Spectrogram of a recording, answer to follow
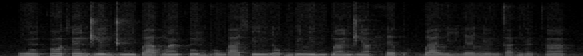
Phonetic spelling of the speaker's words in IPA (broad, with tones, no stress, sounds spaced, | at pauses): w ũ˧ k ɔ̃˦ s ɛ̃˦ d͡ʒ ɛ̃˧ d͡ʒ ũ˨ ɡ͡b a˨˦ b ã˧ k ũ˧ b o˨ w a˧ s ĩ˦ n o˦˨ b ĩ˧ l ĩ˨ ɡ͡b ã˧ d͡ʒ ã˧ h ɛ˧ b ɔ˨ ɡ͡b a˧ l i˨ l ɛ˧ l ɛ̃˨ ɡ a˨ ɡ ɛ̃˨ k ã˧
